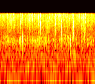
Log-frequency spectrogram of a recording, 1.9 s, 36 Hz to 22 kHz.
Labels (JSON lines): {"label": "biophony, damselfish", "recorder": "SoundTrap 500"}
